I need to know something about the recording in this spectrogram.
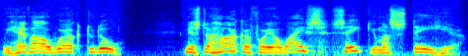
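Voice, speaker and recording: A man's voice: fairly high pitch, sing-song, normal speed, darkish tone. An actor playing an elderly male vampire hunter professor, formal and urgent, in a 1970s radio drama. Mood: grave.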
